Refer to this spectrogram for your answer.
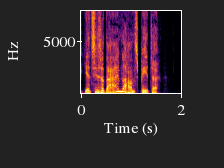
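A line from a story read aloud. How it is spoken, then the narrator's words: Maid calling out. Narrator (German): rief ihm die Hausmagd zu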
